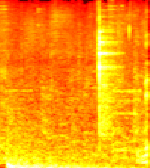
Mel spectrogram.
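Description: A metal spoon clinks once against a ceramic plate about one and a half seconds in, with a short high ring. A low rumble comes just before it, near the start.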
